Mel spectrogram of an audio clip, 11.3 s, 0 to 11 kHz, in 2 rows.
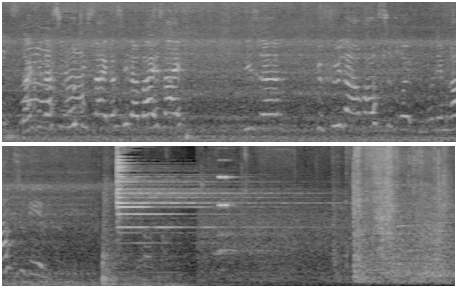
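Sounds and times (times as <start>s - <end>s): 
loud rushing roar of a passing train at Anhalter Bahnhof: 0.0s - 10.0s
speech: 0.2s - 6.4s
brief chime at a train station: 7.1s - 10.0s
high metallic squeal at a train station: 7.1s - 10.6s.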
